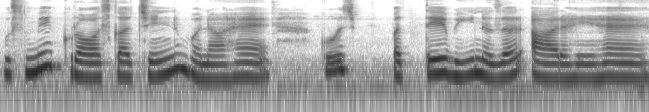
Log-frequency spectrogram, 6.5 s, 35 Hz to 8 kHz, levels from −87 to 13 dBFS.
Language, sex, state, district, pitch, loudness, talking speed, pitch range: Hindi, female, Chhattisgarh, Raipur, 195 Hz, -17 LUFS, 120 wpm, 185-220 Hz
